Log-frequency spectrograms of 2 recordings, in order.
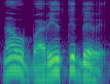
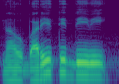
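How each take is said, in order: First: The verb ends with the sound 'deve'. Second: The verb ends with the sound 'divi'.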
